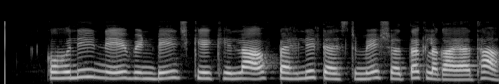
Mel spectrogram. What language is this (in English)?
Hindi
